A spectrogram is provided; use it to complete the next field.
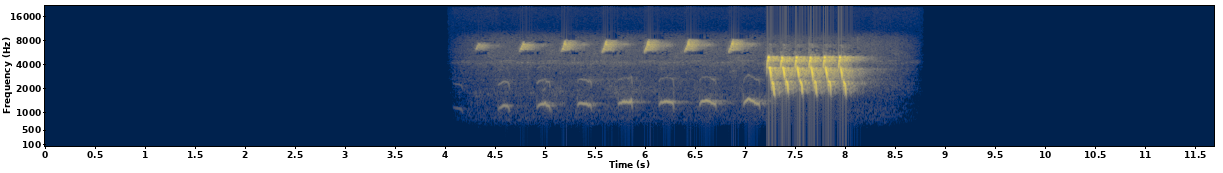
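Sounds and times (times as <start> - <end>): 
bird chirping: 4.1 - 8.4.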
